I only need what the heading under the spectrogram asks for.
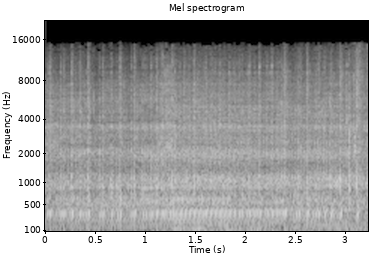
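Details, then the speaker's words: Dirt bike with Rekluse auto-clutch rolling off at low speed after a throttle blip; fast even thudding pulses as clutch stays locked, giving strong normal engine braking. "Hear it? That's recluse engine braking. Woo, some serious engine braking with the recluse."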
